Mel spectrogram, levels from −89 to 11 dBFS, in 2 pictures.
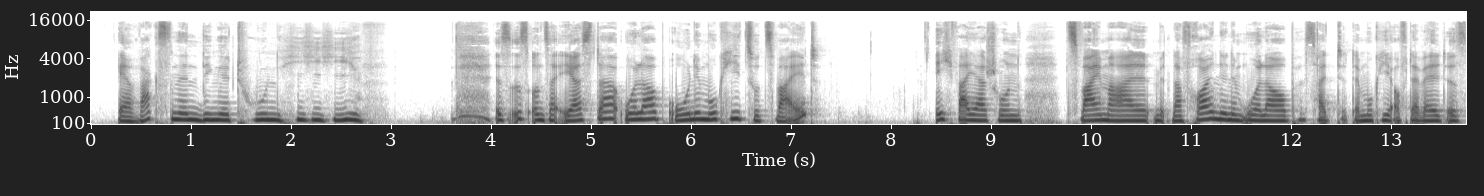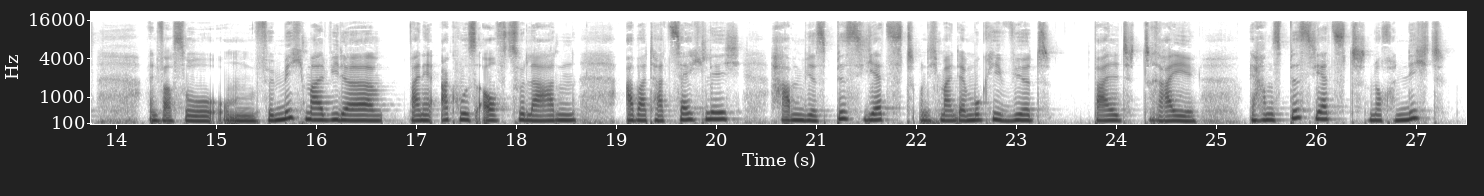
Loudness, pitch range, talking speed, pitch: -20 LUFS, 180-210 Hz, 140 wpm, 190 Hz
